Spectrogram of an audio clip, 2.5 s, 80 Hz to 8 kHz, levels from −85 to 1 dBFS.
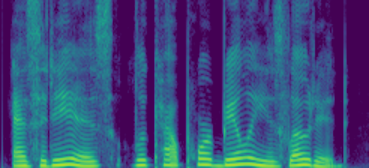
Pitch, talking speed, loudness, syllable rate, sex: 235 Hz, 220 wpm, -16 LUFS, 5.3 syllables/s, female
